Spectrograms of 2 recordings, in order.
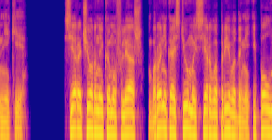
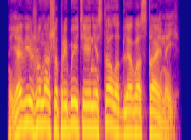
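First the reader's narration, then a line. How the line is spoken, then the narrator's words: Muffled voice over speaker. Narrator (Russian): Голос главного ревизора глухо зазвучал из динамика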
